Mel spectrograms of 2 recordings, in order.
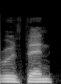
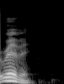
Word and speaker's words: Ruthven: who doesn't pronounce it Ruthven. I don't think he does. I think he pronounces it Riven.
